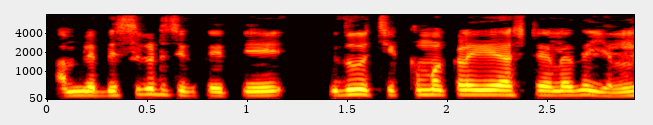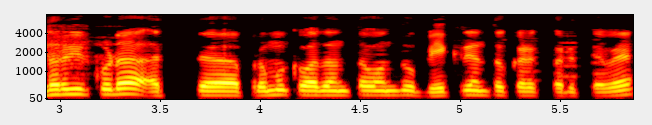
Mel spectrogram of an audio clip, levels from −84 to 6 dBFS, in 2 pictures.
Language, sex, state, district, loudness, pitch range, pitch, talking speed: Kannada, male, Karnataka, Bijapur, -17 LUFS, 145-170 Hz, 155 Hz, 175 wpm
